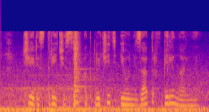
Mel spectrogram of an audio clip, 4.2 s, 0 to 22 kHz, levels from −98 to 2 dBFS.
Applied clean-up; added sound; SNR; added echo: none; Snare drum + Aircraft; -1 dB; none.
